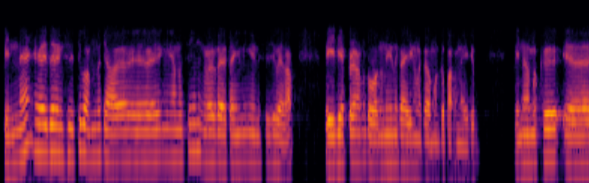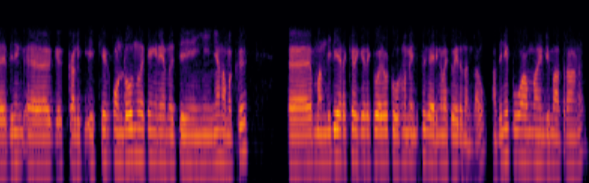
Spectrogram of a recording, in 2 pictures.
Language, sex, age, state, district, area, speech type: Malayalam, male, 18-30, Kerala, Kozhikode, rural, conversation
